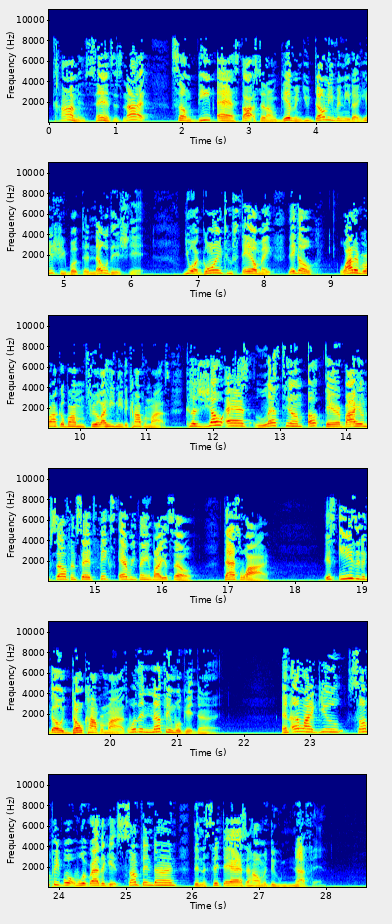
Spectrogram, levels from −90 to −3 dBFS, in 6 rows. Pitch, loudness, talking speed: 195 Hz, -22 LUFS, 185 wpm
